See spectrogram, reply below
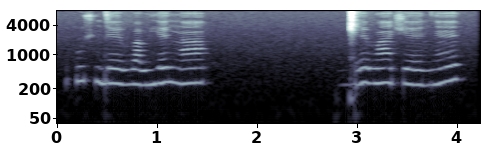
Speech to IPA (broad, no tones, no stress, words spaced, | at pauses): ʔuʃndɛːvav jɛŋã | ɡ͡ǁɛv ãʃɛːnzɛ̃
